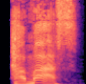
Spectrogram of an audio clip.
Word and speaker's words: jamás: If a word ends with a vowel, an N, or S, and is stressed in the final syllable, it requires an orthographic accent.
